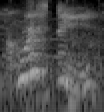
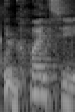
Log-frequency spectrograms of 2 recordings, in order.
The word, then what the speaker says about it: Quincy: Quissy. Hey, is that the Quissy tag shooter? No, he mispronounced Quincy. He's saying Quincy.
